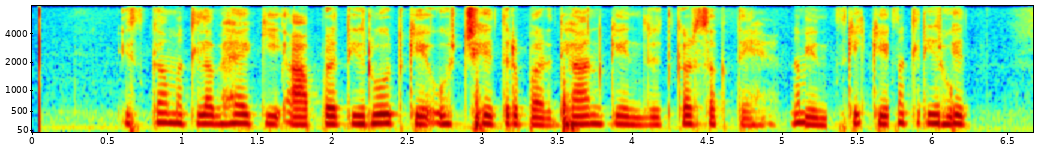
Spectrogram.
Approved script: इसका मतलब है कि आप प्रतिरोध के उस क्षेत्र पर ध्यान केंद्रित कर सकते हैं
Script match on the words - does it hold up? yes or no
no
